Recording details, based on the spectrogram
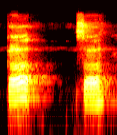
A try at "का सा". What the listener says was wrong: Kasa, yes. Kasa, not Gasa.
